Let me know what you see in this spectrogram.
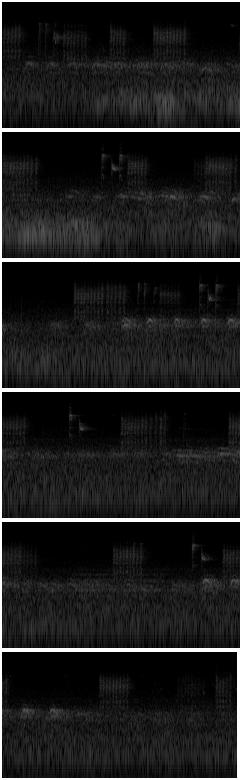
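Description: Wild birds calling: brief high calls recur every second or two, and twice a run of four or five short calls comes quickly in a row.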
